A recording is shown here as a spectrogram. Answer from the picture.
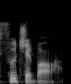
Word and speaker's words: futebol: I think in Brazil and in Portuguese, it's futebol. It's spelled with a T, but it's more of a CH sound, if I recall correctly.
